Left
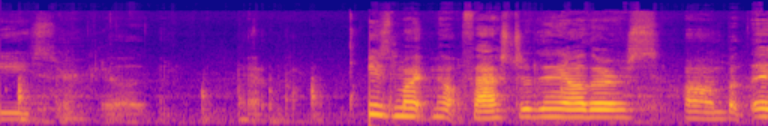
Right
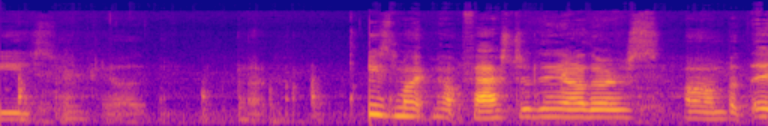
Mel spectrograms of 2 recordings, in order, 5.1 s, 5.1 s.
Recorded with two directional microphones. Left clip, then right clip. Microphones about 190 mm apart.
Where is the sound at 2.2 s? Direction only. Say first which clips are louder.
Left 4 dB; 35° left (ahead or behind).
